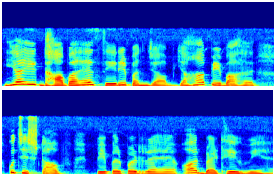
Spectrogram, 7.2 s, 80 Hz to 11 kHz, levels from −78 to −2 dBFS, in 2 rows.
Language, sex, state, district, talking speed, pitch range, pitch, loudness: Hindi, female, Uttar Pradesh, Lucknow, 165 wpm, 200-255 Hz, 220 Hz, -17 LUFS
